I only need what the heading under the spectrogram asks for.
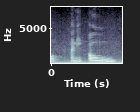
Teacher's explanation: ओ आणि औ चा उच्चार करत असतानी जो आपले जे ओठ आहे त्यांचा आकार कसा होत आहे गोल होत आहे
